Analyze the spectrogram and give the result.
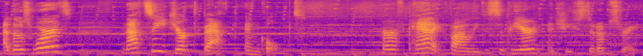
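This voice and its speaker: Fairly high-voiced woman narrating a story. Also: lively intonation, normal speed, music in the background. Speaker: narrator and reader of a visual novel. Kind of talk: expressive read-aloud narration with casual asides.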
